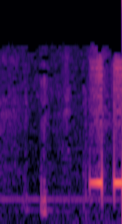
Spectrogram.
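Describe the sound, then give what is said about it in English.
Two short, clear telephone hold beeps on a call to a German phone, sounding in quick succession near the end while the call is on hold during connection, rising above a faint, steady low line hum with no one talking. “It's a hold beep.”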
